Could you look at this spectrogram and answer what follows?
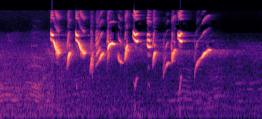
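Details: A young European goldfinch from Cádiz sings a quick, tinkling twitter of about ten bright, high notes in under two seconds, after a faint low murmur.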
